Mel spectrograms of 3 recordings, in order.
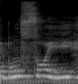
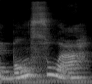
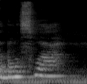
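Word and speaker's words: bonsoir: Não é bom soir, é bom soar. Ah, mas se escreve bom soir, né? Mas se fala bom suar, porque o com i tem som de o.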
